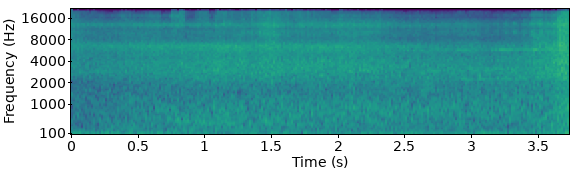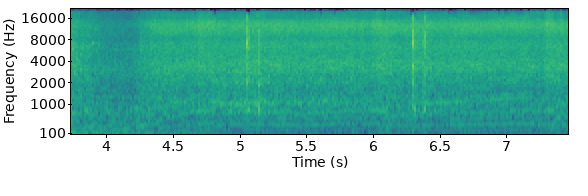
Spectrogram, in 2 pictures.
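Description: A car engine in Forza Horizon 5 revving during a clutch-slip drag launch: a tone climbing in pitch under steady background noise, with a few faint clicks near the end.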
